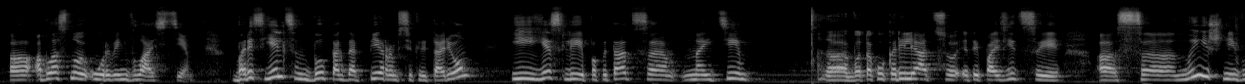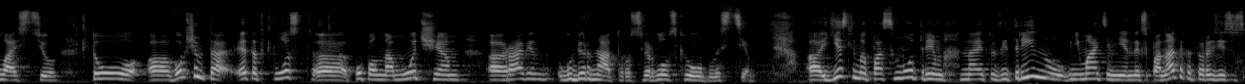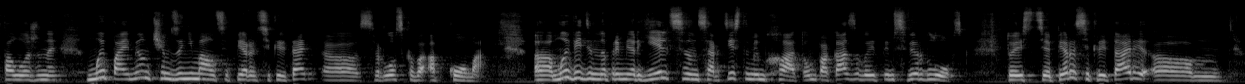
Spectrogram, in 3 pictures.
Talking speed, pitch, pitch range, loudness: 110 wpm, 230 Hz, 210-255 Hz, -29 LUFS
